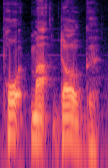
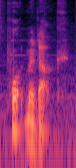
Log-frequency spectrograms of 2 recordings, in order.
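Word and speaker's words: Porthmadog: Because it's spelt Portmatdog, but it's Portmadoc.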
